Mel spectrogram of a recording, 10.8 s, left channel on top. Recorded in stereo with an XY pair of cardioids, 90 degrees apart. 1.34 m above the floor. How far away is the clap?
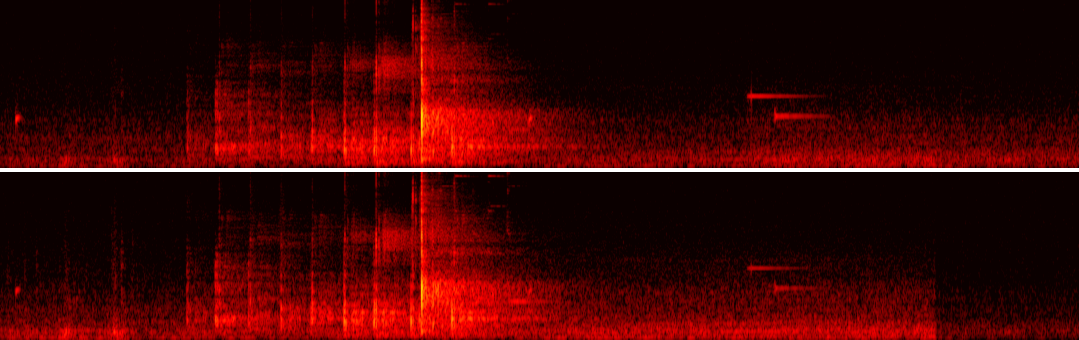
About 0.9 m.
